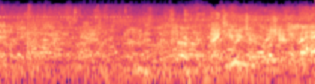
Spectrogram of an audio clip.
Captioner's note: people chatting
